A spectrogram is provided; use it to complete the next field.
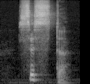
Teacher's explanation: In sister, the second S is followed by a voiceless sound t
